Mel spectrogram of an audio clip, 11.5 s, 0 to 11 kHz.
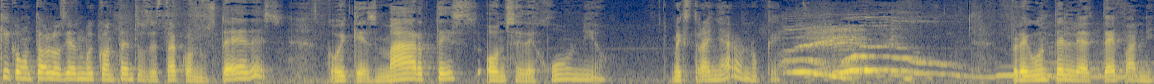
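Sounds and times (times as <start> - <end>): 
speech: 0.0 - 9.2, 10.1 - 11.5
person imitating a wolf howl: 7.8 - 11.5.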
